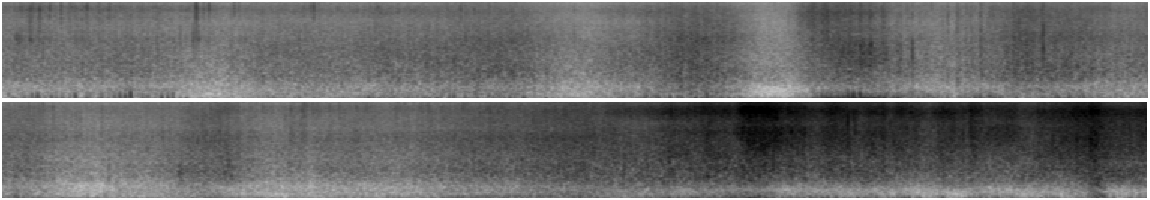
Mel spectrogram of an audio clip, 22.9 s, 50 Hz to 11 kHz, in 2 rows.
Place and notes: {"title": "Lithuania, Utena, underwater spring (hydrophone)", "date": "2010-11-11 14:20:00", "description": "heres underwater spring, which just fountain in the small river, bubbling sands from the bottom", "latitude": "55.51", "longitude": "25.63", "altitude": "119", "timezone": "Europe/Vilnius"}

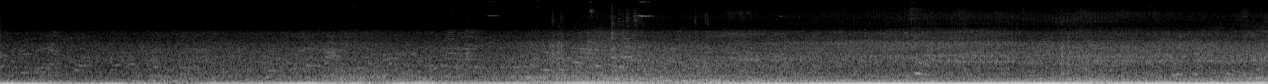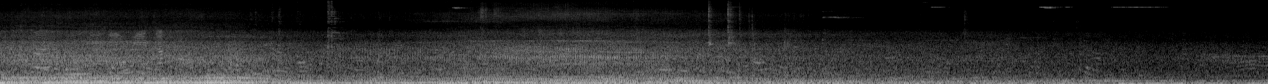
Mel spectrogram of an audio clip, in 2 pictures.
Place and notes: {"title": "Xinshi St., Taipei City - soundwalk", "date": "2013-10-17 17:48:00", "description": "Traffic Noise, The night bazaar, Binaural recordings, Sony PCM D50 + Soundman OKM II", "latitude": "25.13", "longitude": "121.50", "altitude": "14", "timezone": "Asia/Taipei"}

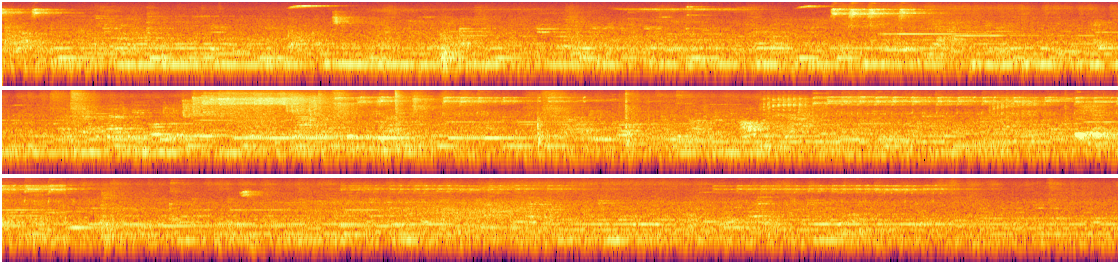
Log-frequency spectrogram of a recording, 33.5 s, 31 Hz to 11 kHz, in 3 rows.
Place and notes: {"title": "Mitte, Berlin, Deutschland - evening in the backyard", "date": "2013-06-07 21:12:00", "latitude": "52.54", "longitude": "13.40", "altitude": "50", "timezone": "Europe/Berlin"}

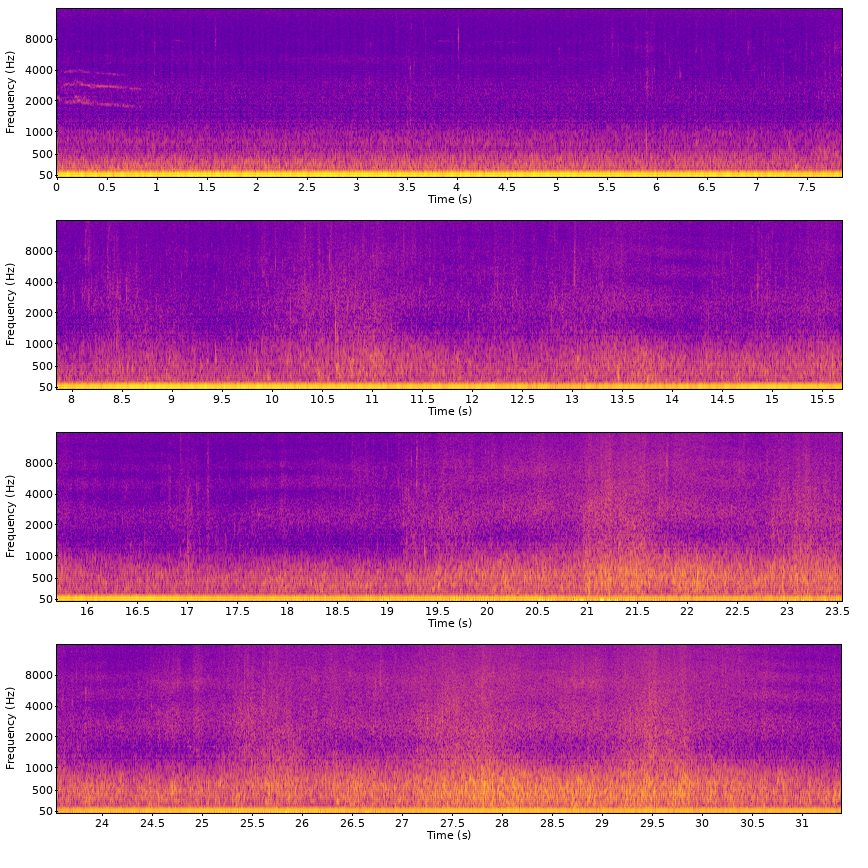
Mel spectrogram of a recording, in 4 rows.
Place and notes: {"title": "Heurteauville, France - Boats", "date": "2016-09-17 11:30:00", "description": "Two boats passing by on the Seine river, The Nirvana, a barge coming from Lyon, and the Beaumonde, a cargo transporting containers.", "latitude": "49.45", "longitude": "0.82", "timezone": "Europe/Paris"}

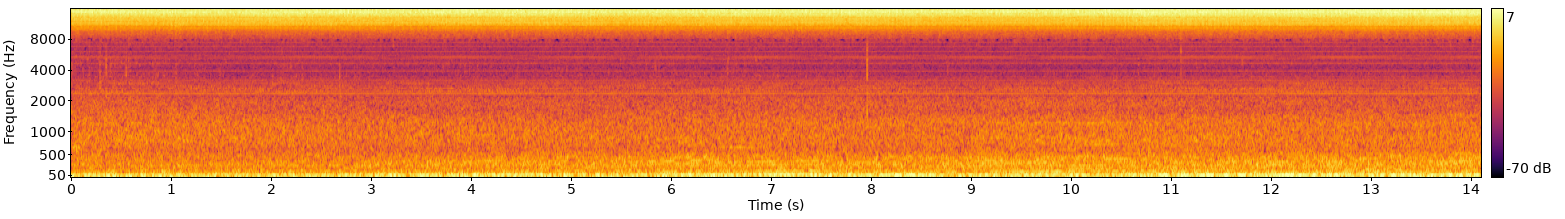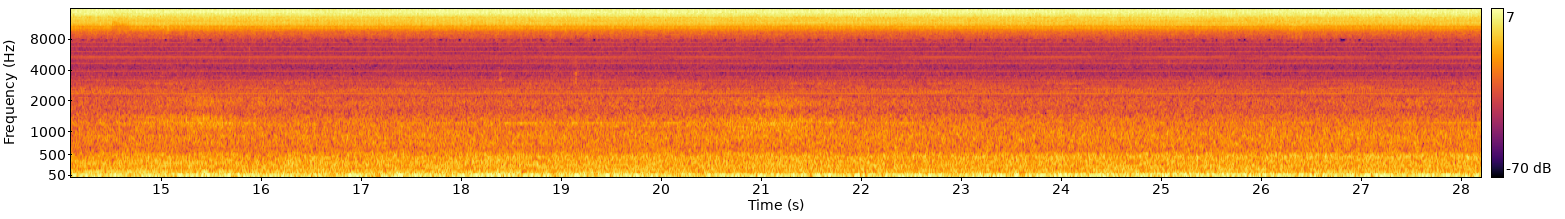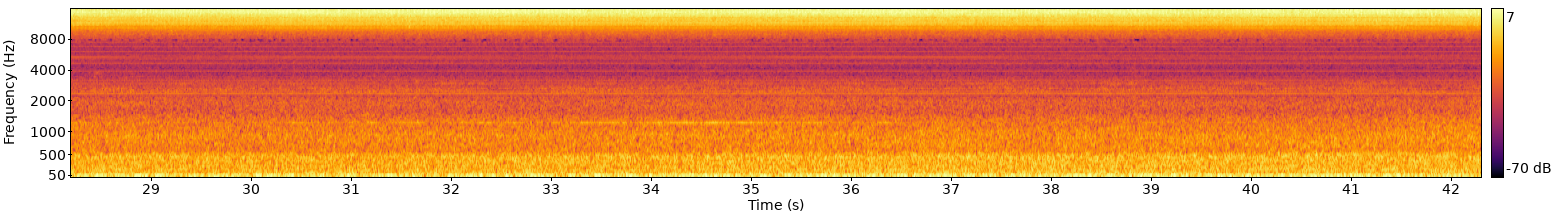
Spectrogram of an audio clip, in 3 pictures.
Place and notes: {"title": "Horská, Nové Mesto, Slovensko - Late summer evening atmosphere along the railway tracks", "date": "2018-09-20 19:54:00", "latitude": "48.18", "longitude": "17.12", "altitude": "155", "timezone": "Europe/Bratislava"}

